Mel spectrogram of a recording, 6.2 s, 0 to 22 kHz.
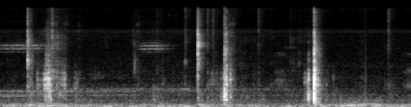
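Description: Plastic clicks and snaps of a split-core clamp current sensor (YHDC SCT-013) being opened and latched shut by hand: several separate sharp clicks, the sharpest about three-quarters of the way through.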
